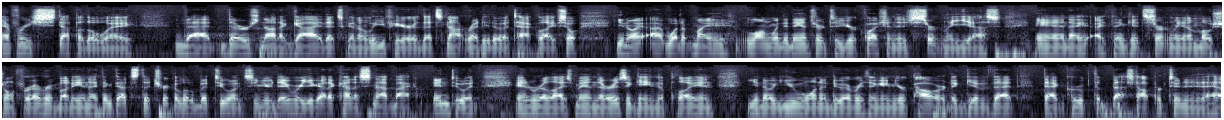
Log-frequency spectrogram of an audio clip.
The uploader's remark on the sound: during his weekly press conference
